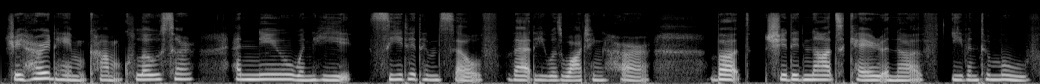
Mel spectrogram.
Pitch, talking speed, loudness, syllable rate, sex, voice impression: 210 Hz, 145 wpm, -19 LUFS, 3.5 syllables/s, female, very feminine, slightly young, slightly adult-like, slightly tensed, slightly weak, bright, very soft, slightly muffled, slightly halting, very cute, intellectual, slightly refreshing, sincere, very calm, very friendly, very reassuring, unique, very elegant, sweet, slightly lively, very kind, slightly modest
